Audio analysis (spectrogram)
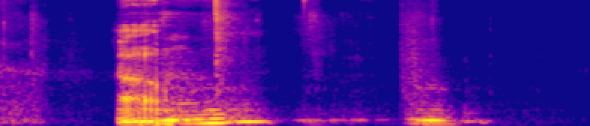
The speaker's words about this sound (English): Well, my Teddy. So folks, the podcast dog is making noises. Yeah. We've been waiting for that. He'll do this when we're on break and just kind of moan because I guess he's tired of hearing us, but it's kind of funny.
